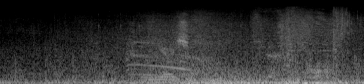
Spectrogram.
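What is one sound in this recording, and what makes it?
Blades clash in a fight.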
